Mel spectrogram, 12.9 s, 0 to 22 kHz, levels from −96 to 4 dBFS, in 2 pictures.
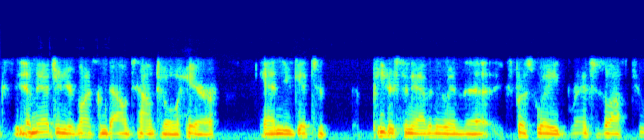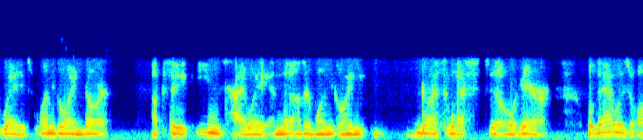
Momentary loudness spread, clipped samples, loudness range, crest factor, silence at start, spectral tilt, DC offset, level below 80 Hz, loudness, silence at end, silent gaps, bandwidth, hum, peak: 8 LU; under 0.1%; 1 LU; 14 dB; 0 s; -10 dB/octave; under 0.1%; -54 dBFS; -27 LUFS; 0 s; none; 4.1 kHz; none; -12 dBFS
